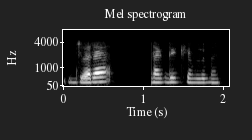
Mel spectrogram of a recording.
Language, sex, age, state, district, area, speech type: Kannada, female, 18-30, Karnataka, Chamarajanagar, rural, conversation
